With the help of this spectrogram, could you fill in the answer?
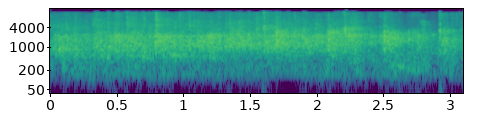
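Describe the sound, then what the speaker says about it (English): Steady applause from a crowd, dense and continuous for the whole stretch, moderately loud with no talking over it. "Round of applause for Amy."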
